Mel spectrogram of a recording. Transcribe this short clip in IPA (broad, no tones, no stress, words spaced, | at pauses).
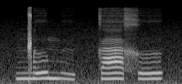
ŋ͡ǁɵmʉ | ka xɵ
